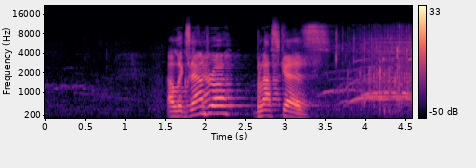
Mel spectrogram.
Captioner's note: applause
